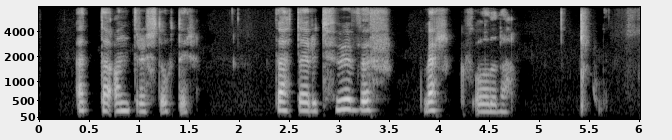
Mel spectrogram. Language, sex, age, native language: Icelandic, female, 20-29, Icelandic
